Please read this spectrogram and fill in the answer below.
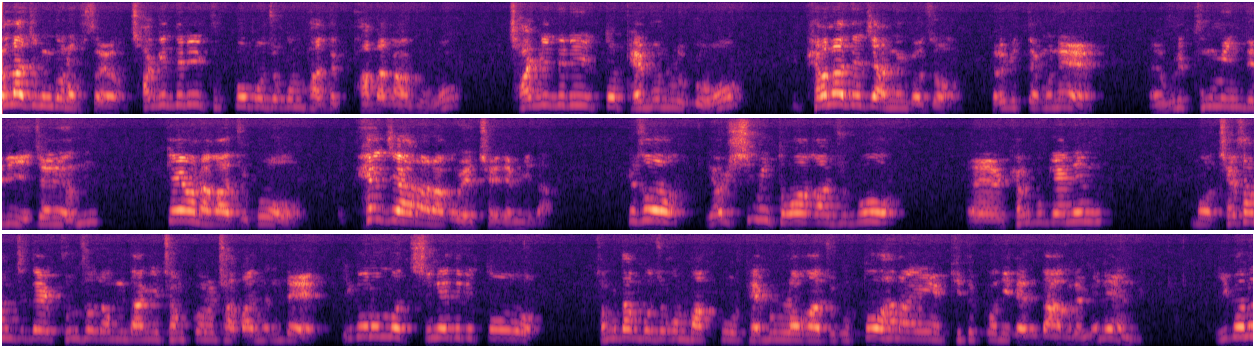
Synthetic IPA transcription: aɭːad͡ʑinɯnɡʌnʌp̚s͈ʌjot͡ɕaɡidɯɾikuk̚k͈obod͡ʑoɡɯmpadɯpadaɡaɡo | t͡ɕaɡidɯɾit͈ope̞buɾɡo | pjʌnɦwadwe̞d͡ʑianːɯnɡʌd͡ʑo̰kɯɾʌkʰit͈e̞mune̞ | euɾikuŋmindɯɾiːd͡ʑe̞nɯn | k͈e̞ʌnaɡad͡ʑuɡo | ɸʰe̞d͡ʑeɦaɾaɾaɡowe̞t͡ɕʰoedwemɲida̰ | kɯɾe̞sʰʌjʌɭɕ͈imitoaɡad͡ʑuɡo | ekjʌɭɡuɡe̞nɯn | mʌt͡ɕe̞sʰand͡ʑide̞kuns̬ʰod͡ʑʌŋdaŋit͡ɕʌŋk͈wʌnɯɭt͡ɕabanːɯnde̞iɡʌnɯnmwʌt͡ɕinɦe̞dɯɾit͈o | t͡ɕʌŋdaŋbod͡ʑoɡɯmpak͈ope̞buɭːʌɡad͡ʑuɡot͈ohanaekidɯk͈wʌɲidwe̞ndakɯɾʌmjʌnɯn | iɡʌnɯ

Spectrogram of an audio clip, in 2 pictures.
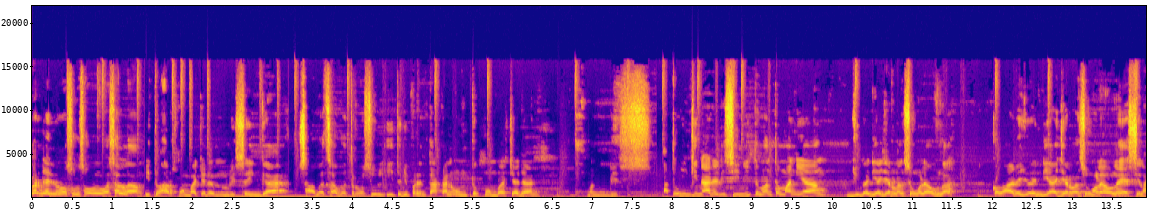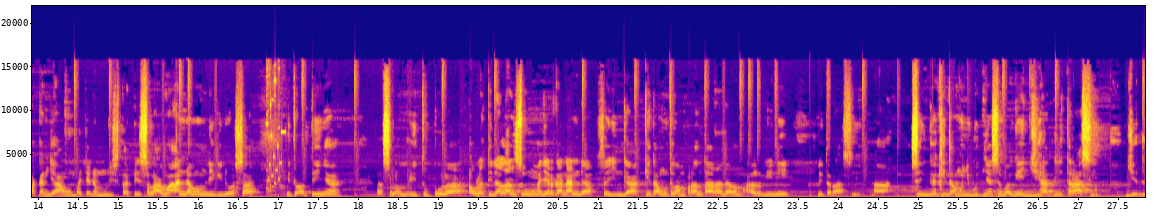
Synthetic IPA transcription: ardaɾiɾosʊlsallawasalːamit̪uɦaɾʊsməmbat͡ʃadanmənulɪsːəɦiŋɡasəɦabat̪səɦabat̪rosʊlit̪udipəɾint̪ahkanṵnt̪ʊk̚məmbat͡ʃadan | mənulɪsat̪awmuŋkɪnadadisinit̪əmant̪əmanjaŋ | d͡ʒuɡadiad͡ʒarlaŋsʊŋolɛɦawlah | kalowadad͡ʒuɡajaŋdiad͡ʒarlaŋsʊŋolɛɦawlajasilahkand͡ʒaŋaŋməmbat͡ʃadamulɪst̪apisəlamaːndaməmilikidosa | it̪uart̪iɲa | səlamait̪upulaa̰wlat̪idaʔlaŋsʊŋməŋad͡ʒarkanandasəɦiŋɡakit̪aəmut̪ukanpəɾant̪aɾadalama̰ɾḭni | lit̪eɾa̰sḭnahsəɦiŋɡakit̪aməɲəbʊt̪̚ɲasəbaɡajd͡ʒiɦat̪lit̪eɾasi | d͡ʒiat̪

